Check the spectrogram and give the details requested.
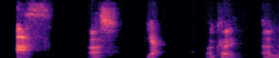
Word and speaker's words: Ass: And finally, only because I've got the translation below, is ass. It's not an English word. It's an English word. Would mean donkey or something It's else. not. It's the ace. Is the pronunciation correct? Ass.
